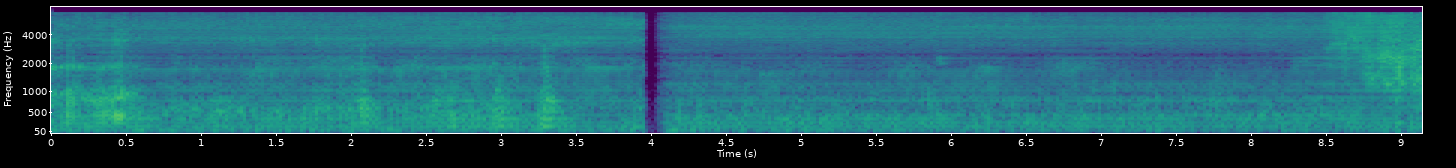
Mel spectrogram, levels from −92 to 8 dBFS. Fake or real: fake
